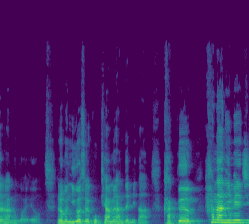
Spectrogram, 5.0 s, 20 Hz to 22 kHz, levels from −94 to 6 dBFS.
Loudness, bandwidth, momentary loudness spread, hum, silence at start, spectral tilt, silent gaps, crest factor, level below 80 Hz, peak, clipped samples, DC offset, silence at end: -19 LUFS; 13.5 kHz; 20 LU; none; 0 s; -5.5 dB/octave; none; 20 dB; -72 dBFS; 0 dBFS; under 0.1%; under 0.1%; 0 s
